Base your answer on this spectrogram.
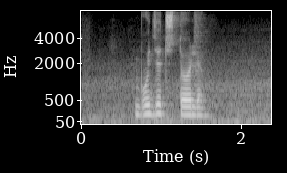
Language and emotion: Russian, neutral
